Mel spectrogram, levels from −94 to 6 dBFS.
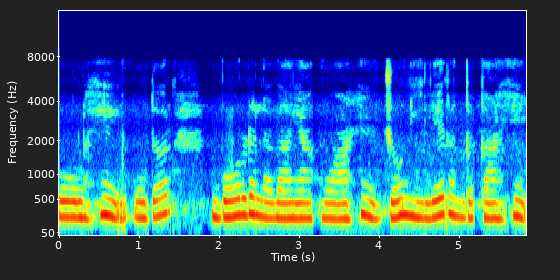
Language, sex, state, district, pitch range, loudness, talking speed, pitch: Hindi, female, Odisha, Khordha, 220-255 Hz, -14 LUFS, 105 wpm, 230 Hz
